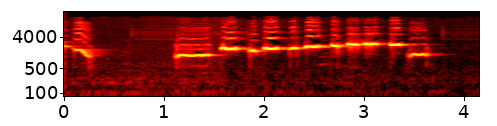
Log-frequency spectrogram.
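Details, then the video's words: Pet cockatiel whistling: one falling note, a pause, then a low held whistle followed by a steady ladder of short notes rising in pitch and a final lower note. "Training Cockatiel to singing"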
